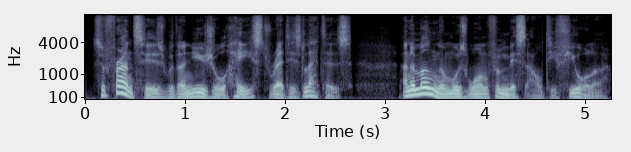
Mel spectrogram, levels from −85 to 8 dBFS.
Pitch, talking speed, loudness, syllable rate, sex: 105 Hz, 180 wpm, -19 LUFS, 5.6 syllables/s, male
